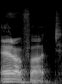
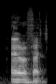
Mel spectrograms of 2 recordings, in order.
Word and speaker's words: Arafat: of the hjj again it's a talking about Arafat here Arafat yes yes sorry for my pronunciation no no no I just want to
